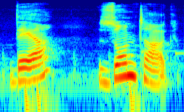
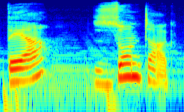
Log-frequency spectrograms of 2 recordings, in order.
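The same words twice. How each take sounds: The two takes are said the same way.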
